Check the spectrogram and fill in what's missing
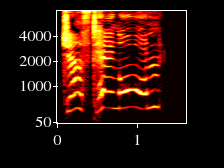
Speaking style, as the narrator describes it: shouted over the hubbub

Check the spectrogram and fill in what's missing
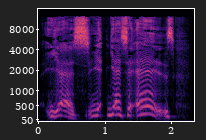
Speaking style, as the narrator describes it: cried Mrs

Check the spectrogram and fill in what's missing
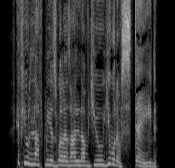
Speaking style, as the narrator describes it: cried

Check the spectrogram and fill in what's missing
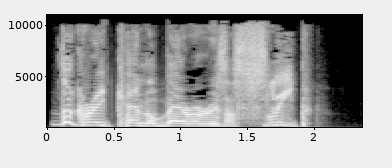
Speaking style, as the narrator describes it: barked Crollo

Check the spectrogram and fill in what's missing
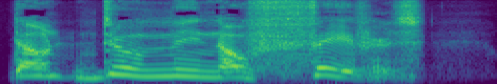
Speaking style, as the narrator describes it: Wheeler moaned

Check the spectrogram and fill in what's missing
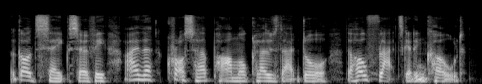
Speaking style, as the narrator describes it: From behind me, Jake's voice said irritably

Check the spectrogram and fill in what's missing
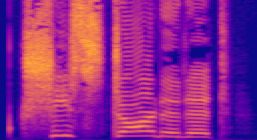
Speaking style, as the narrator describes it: Pewter bellowed

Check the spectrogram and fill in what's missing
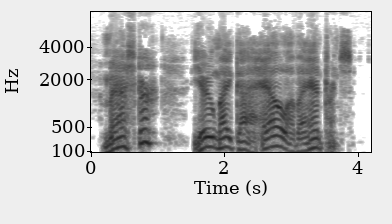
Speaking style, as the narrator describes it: one whispering

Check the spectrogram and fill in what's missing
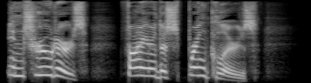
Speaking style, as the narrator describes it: She gasped, and then called out

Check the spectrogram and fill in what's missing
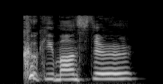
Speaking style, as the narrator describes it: giggled at her own joke

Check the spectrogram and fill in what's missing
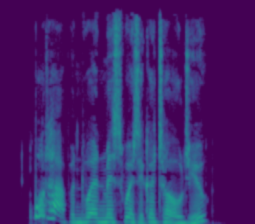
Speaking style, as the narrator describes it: asked the principal

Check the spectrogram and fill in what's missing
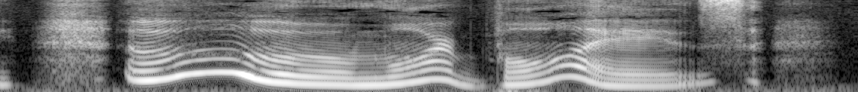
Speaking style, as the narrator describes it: cooed

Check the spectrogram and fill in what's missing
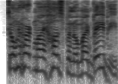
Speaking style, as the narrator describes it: Betsy Bucchieri begged

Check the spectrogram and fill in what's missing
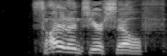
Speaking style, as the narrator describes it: Mulckar roared out

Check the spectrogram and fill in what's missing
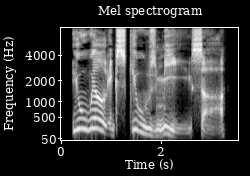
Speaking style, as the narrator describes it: boomed Challenger, who had sat in silence up to now, but whose expressive face registered most complete disapproval

